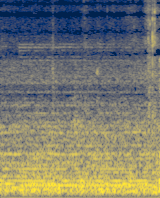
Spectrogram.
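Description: Soft background music playing quietly and steadily.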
